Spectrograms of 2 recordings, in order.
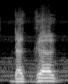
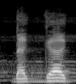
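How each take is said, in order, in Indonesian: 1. Konsonan yang dobel diucapkan dengan bunyi 'g'. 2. Konsonan yang dobel diucapkan dengan bunyi 'g'.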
